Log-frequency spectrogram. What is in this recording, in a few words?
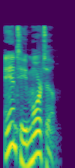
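"antemortem", British English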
